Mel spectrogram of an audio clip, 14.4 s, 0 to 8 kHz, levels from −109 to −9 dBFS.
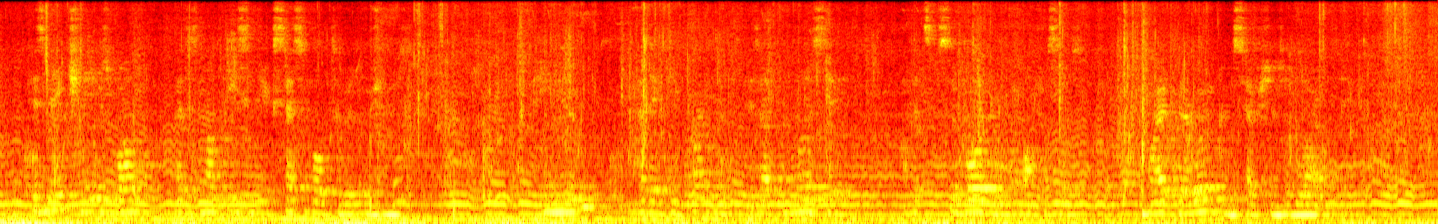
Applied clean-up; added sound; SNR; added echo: none; Insect; -2 dB; reverberation time 2.1 s.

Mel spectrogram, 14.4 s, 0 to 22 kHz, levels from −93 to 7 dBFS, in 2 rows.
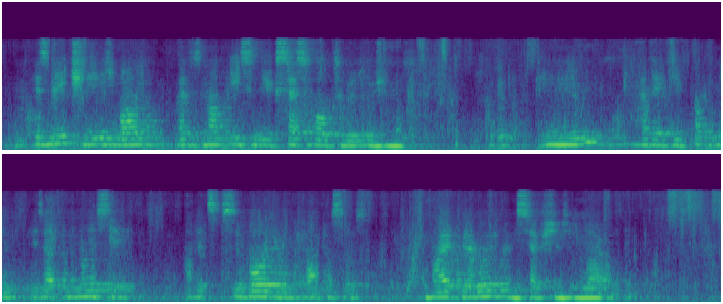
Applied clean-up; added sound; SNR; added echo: neural separator model SepFormer DNS4.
